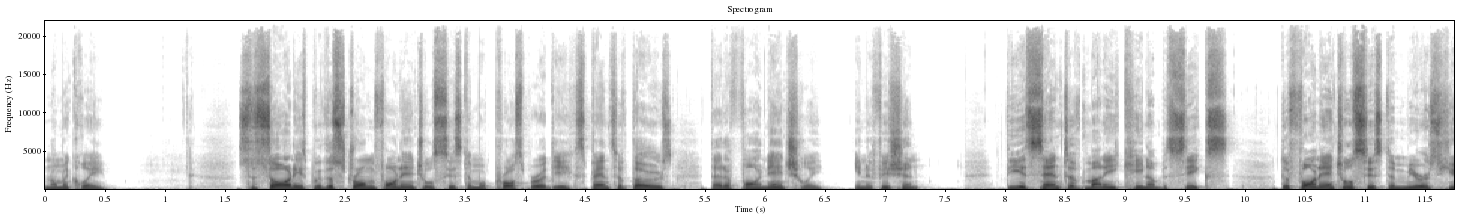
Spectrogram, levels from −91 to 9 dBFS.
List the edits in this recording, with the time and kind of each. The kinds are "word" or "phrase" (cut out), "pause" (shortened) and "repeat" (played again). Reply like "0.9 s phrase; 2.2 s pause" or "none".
9.1 s word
